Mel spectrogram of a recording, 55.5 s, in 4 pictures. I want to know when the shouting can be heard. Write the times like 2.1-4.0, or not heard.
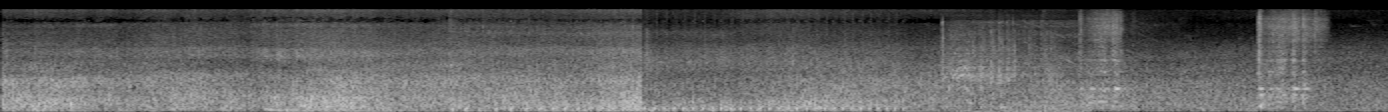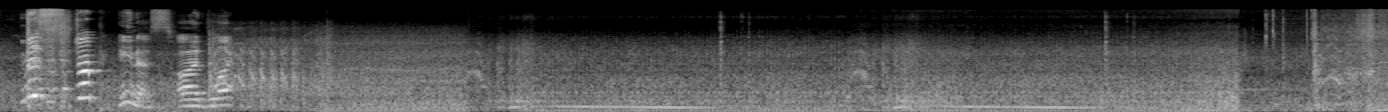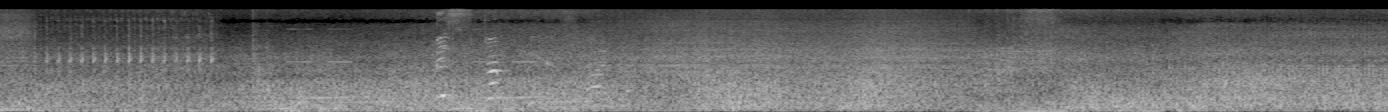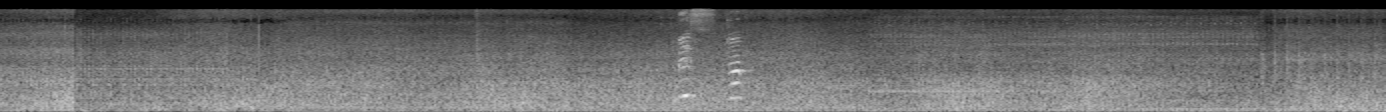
14.1-16.2, 32.0-34.0, 48.4-49.1.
